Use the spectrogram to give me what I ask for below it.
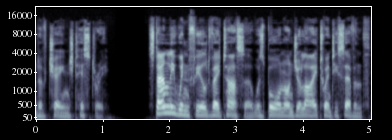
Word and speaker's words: Vejtasa: The family name was Czech, pronounced Vejtasa, but nobody in rural Montana could say it right, so they just called the boy Swede.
